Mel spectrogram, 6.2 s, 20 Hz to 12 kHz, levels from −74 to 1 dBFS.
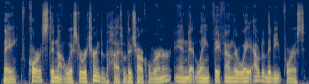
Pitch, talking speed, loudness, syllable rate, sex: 95 Hz, 260 wpm, -19 LUFS, 5.4 syllables/s, male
